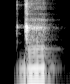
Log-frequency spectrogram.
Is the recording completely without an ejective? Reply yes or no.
yes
